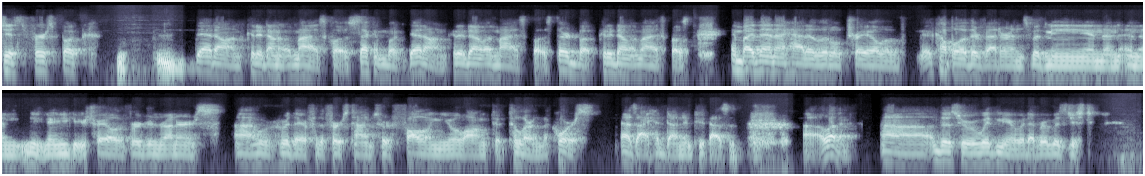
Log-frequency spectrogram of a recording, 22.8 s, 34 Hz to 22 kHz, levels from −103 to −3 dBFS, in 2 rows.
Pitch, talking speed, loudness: 85 Hz, 260 wpm, -21 LUFS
